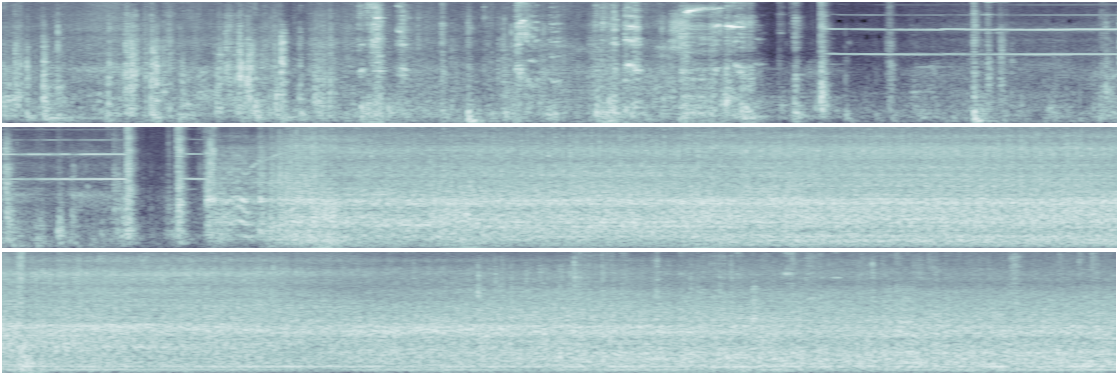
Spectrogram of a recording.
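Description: Tractor engine starting in a grain field at nightfall: several seconds of scattered clicks and rattles, then the engine catches and settles into a steady, even idling hum that runs to the end.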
